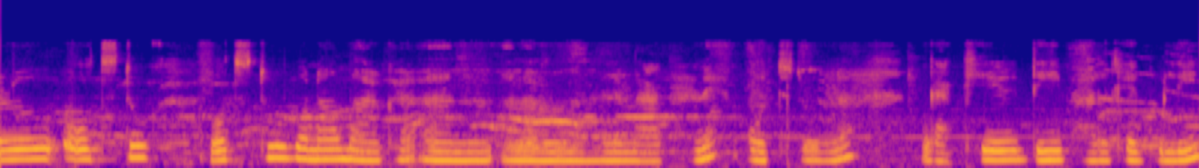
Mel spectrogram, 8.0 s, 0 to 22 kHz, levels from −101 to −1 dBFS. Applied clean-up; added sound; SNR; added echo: none; none; none; none.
